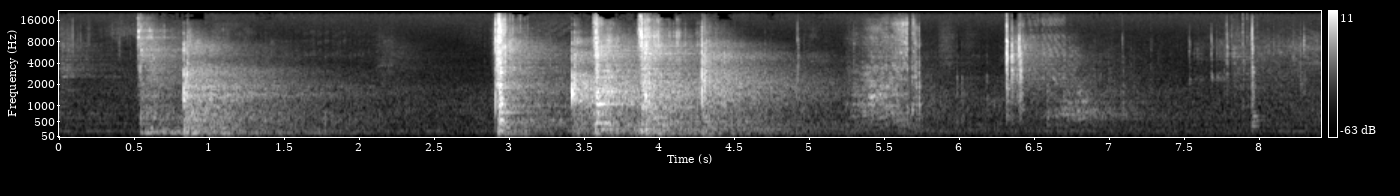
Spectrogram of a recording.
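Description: Arrows are shot into an archery target, with many sharp thuds and snapping impacts landing at irregular intervals, each trailing off in a brief rustle.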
